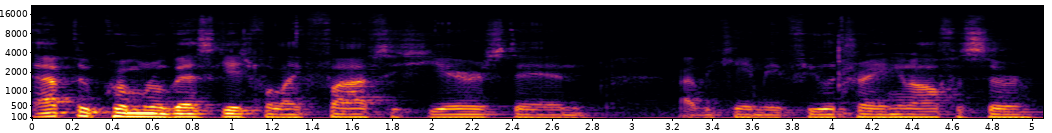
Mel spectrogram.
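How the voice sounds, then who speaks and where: A man's very deep, low, somewhat breathy voice with very wide pitch swings and audible room echo. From South Carolina Lowcountry, Charleston. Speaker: public safety director. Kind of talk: interview. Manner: halting, many fillers.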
